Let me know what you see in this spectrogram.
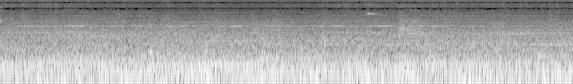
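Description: Transperth electric suburban train running, a steady rumble with a low hum that fades out about halfway through.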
